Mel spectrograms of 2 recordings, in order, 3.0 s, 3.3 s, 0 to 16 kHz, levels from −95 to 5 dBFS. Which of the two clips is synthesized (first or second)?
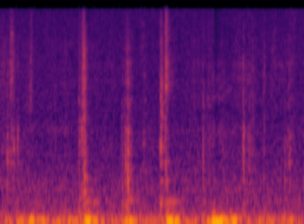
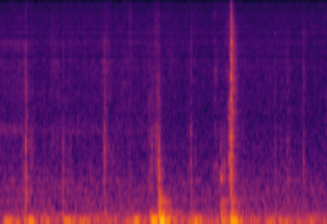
second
